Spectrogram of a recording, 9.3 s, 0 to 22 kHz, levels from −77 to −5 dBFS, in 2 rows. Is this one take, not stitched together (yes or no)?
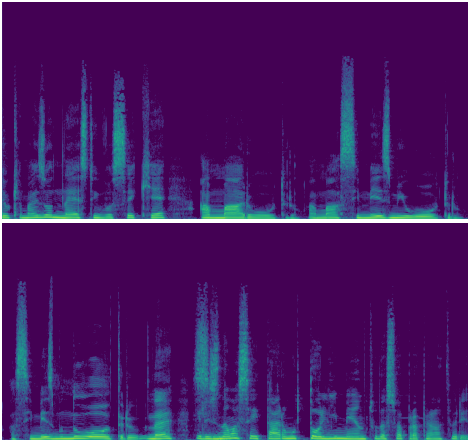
no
